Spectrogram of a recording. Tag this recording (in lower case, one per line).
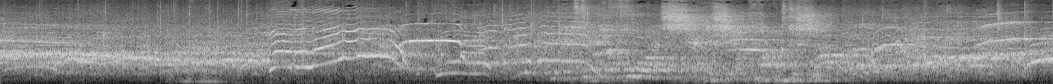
speech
